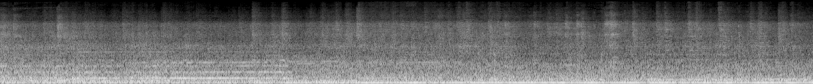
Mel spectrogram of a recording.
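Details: 2021 Marcopolo Torino S bus on Mercedes-Benz OF-1721 BlueTec 5 chassis, onboard while cruising: steady low droning growl under road noise, even with speed; growling differential.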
